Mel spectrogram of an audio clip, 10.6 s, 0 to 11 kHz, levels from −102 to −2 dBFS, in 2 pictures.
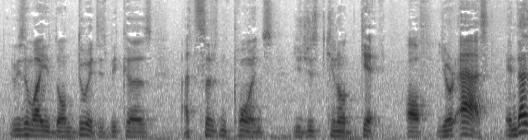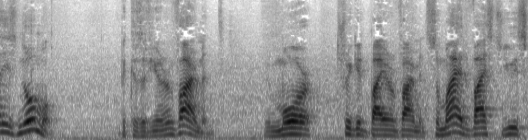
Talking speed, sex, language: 220 wpm, male, English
